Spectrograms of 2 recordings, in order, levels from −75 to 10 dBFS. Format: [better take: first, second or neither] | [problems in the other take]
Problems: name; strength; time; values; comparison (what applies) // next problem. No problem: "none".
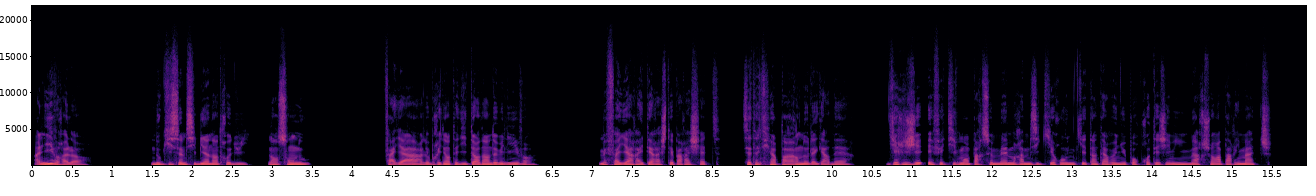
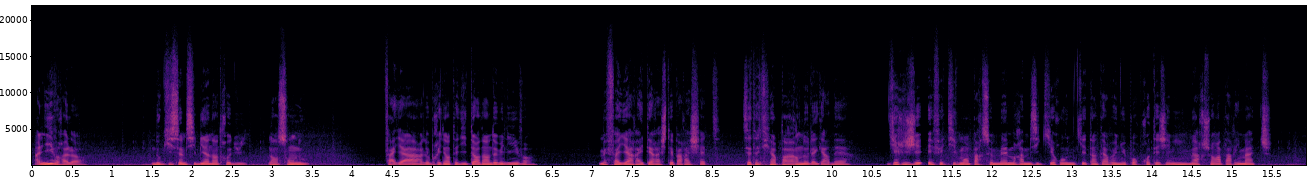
first | wind noise on the microphone; occasional gusts; 20 dB below the speech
